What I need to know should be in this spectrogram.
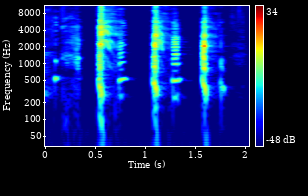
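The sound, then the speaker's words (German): A woman's coughing, performed by a voice: three sharp, hoarse coughs spaced evenly, each followed by a shorter catch of breath, with faint breathy sounds before the first. “Sie hustete.”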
